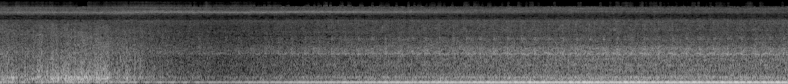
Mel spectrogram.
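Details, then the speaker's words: 2001 Dodge Ram 1500 Sport, first start of swapped-in used engine after crank sensor change and air cleared from the fuel rails: deep, steady even idle after a brief catch, no knocks or misses; "a pretty good running engine." "all right it's alive sounds pretty good too yeah well there we go that's a pretty good running engine"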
